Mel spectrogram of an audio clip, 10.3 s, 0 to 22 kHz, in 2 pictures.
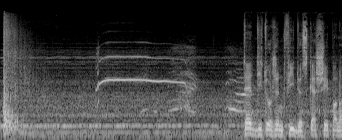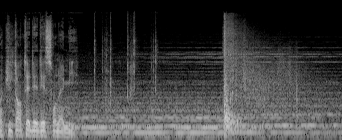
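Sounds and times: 
single sharp gunshot: 0.0 - 0.6, 8.5 - 9.2
steady sustained tonal background: 0.0 - 10.2
speech: 3.6 - 6.5.

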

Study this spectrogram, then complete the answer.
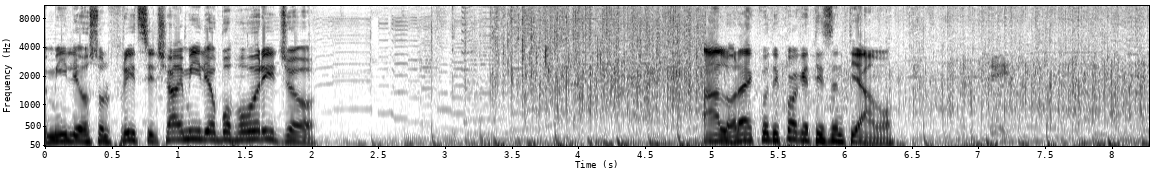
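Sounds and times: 
speech: 0.0 - 2.2, 5.0 - 6.5
dense applause from a theater audience: 3.2 - 8.2.

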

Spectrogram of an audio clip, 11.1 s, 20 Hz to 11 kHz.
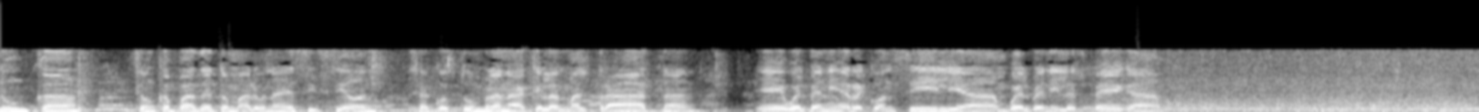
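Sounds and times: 
speech: 0.0 - 8.9
flowing river water rushing: 8.6 - 11.0.

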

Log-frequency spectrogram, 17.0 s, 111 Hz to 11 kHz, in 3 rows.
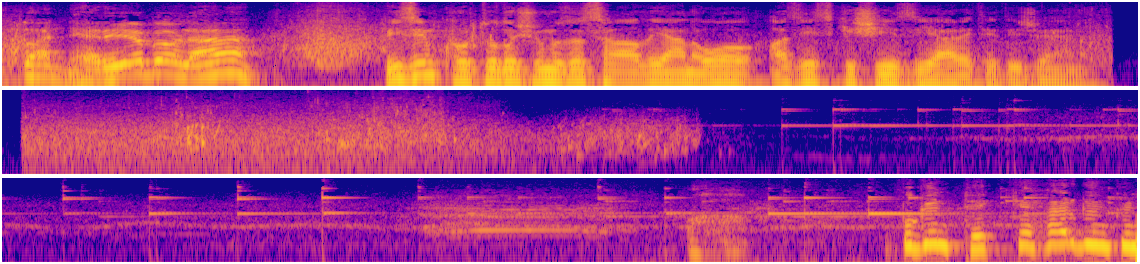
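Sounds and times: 
speech: 0.1 - 5.6, 16.2 - 17.0
sheep bleating: 11.0 - 15.7.

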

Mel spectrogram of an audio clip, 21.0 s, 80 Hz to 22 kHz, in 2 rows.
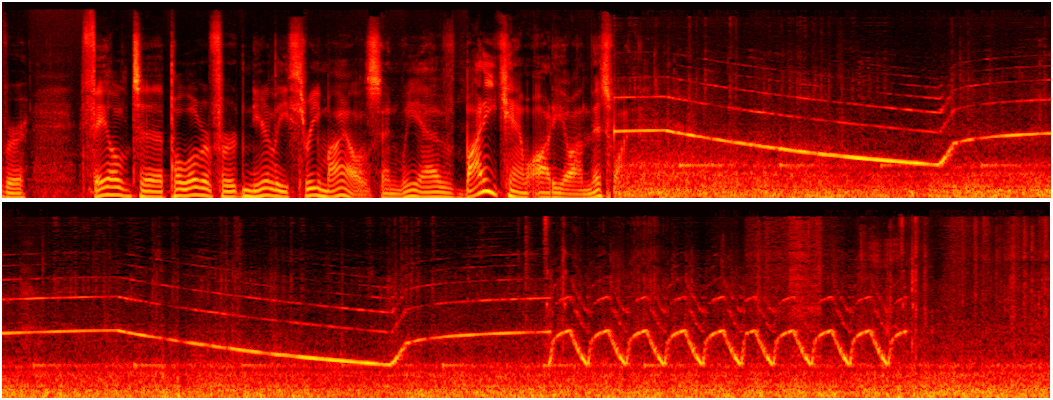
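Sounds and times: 
speech: 0.0 - 7.1
steady rumble of road and engine noise: 2.7 - 20.9
police car siren wailing and yelping during a pursuit: 6.1 - 19.7.

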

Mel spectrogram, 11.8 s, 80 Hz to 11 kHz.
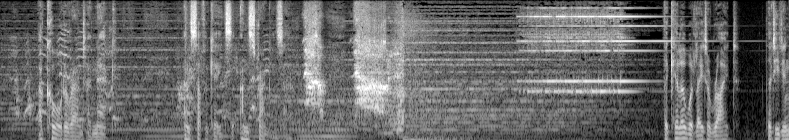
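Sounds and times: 
laughter: 0.0 - 1.8
speech: 0.6 - 1.9, 2.7 - 6.3, 10.0 - 11.8
telephone bell ringing: 7.8 - 11.5.

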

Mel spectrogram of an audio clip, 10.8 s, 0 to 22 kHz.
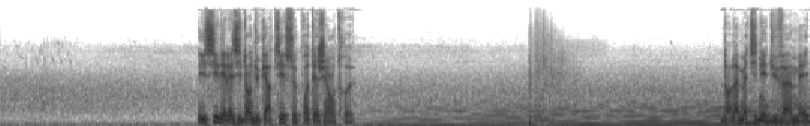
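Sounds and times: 
speech: 2.6 - 4.8, 9.6 - 10.8
steady tonal drone: 4.2 - 10.8
gunshot from a house on a residential street: 7.0 - 7.8.

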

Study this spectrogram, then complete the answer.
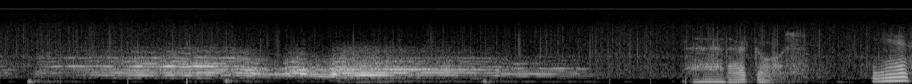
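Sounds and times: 
old train whistle blowing in the distance: 0.0 - 6.2
faint low rumble: 0.0 - 9.1
speech: 7.5 - 8.1, 8.7 - 9.1.

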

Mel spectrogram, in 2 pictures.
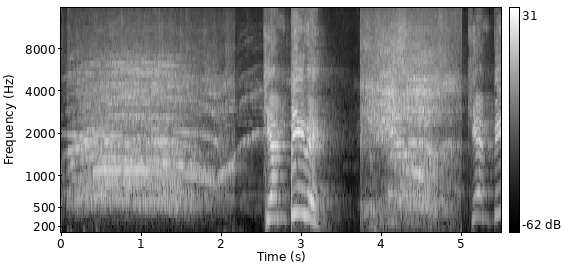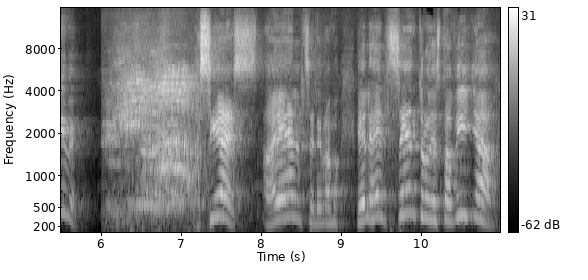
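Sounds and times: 
whoops: 0.0 - 2.5
worshipping crowd shouting and cheering joyfully: 0.0 - 2.8, 3.6 - 5.1, 6.0 - 7.8
speech: 2.6 - 4.0, 5.1 - 10.9.

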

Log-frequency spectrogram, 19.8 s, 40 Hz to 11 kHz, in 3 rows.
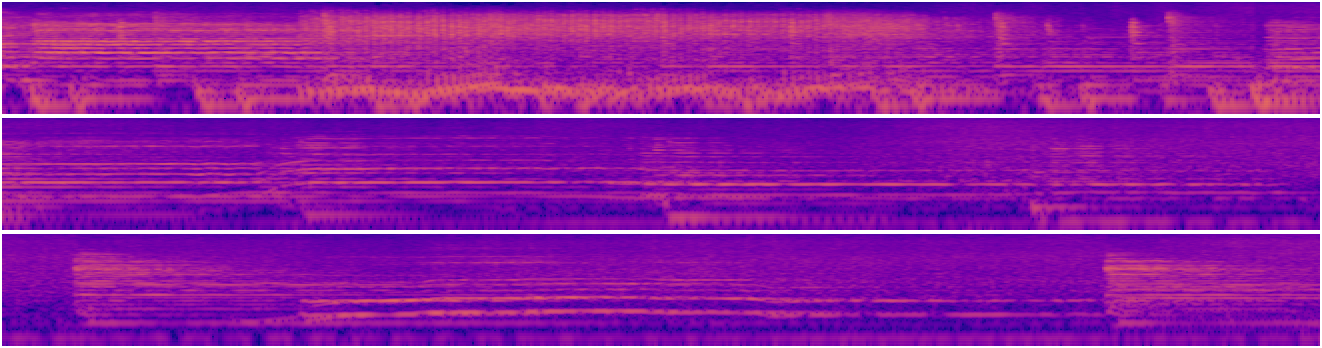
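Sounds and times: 
steady hiss of noise: 0.0 - 19.7
heavy piano chords banged out: 1.2 - 6.8.

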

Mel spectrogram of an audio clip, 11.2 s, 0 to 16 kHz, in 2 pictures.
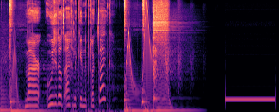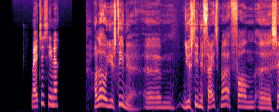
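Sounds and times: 
speech: 0.5 - 3.0, 6.2 - 11.1
telephone call ringing tone: 4.5 - 5.5.

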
